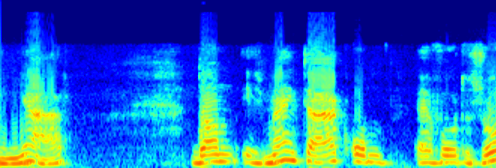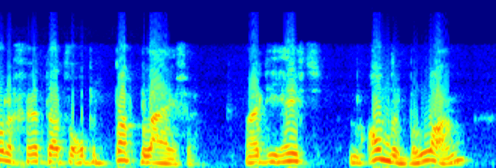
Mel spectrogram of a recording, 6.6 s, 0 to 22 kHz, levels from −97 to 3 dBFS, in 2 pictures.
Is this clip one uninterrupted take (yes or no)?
no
